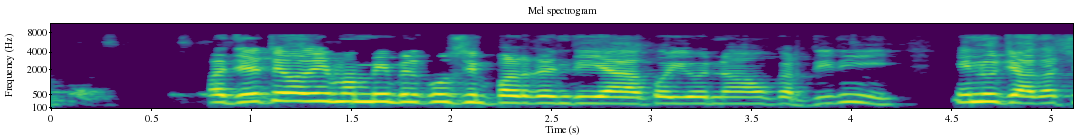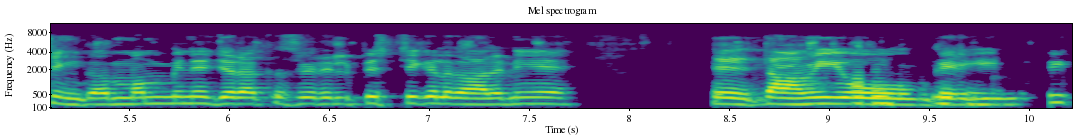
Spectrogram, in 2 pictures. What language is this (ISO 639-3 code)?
pan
